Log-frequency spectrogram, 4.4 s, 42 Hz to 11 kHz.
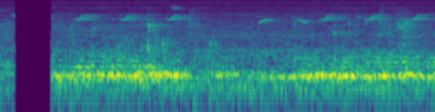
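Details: Long-tailed tit bathing at Ōbora spring, Lake Yamanaka, Japan, on 3 June 2018, calling thin, high, slightly arched notes about twice a second over a steady low background rumble.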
